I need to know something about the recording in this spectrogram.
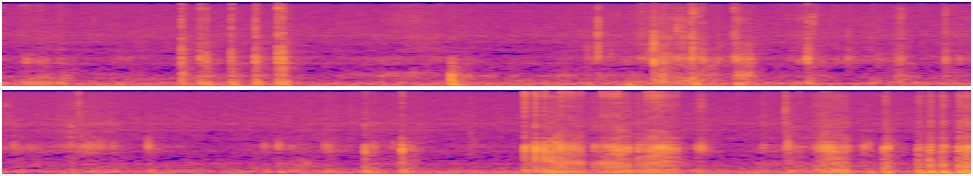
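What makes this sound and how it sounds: Long matte burgundy nails scratch along the chunky metal zipper teeth of a black textured faux-leather bag and move the slider. Short, dry clicks and scratchy ticks come in scattered bursts over a faint low hum. A denser, louder rasp of scraping clicks runs near the end.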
